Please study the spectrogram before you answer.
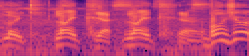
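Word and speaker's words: Loïc: My name is Loic. Correct pronunciation is Loic.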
